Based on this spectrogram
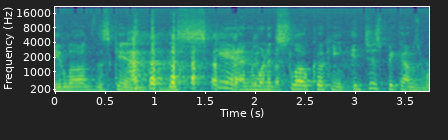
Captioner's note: laugh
